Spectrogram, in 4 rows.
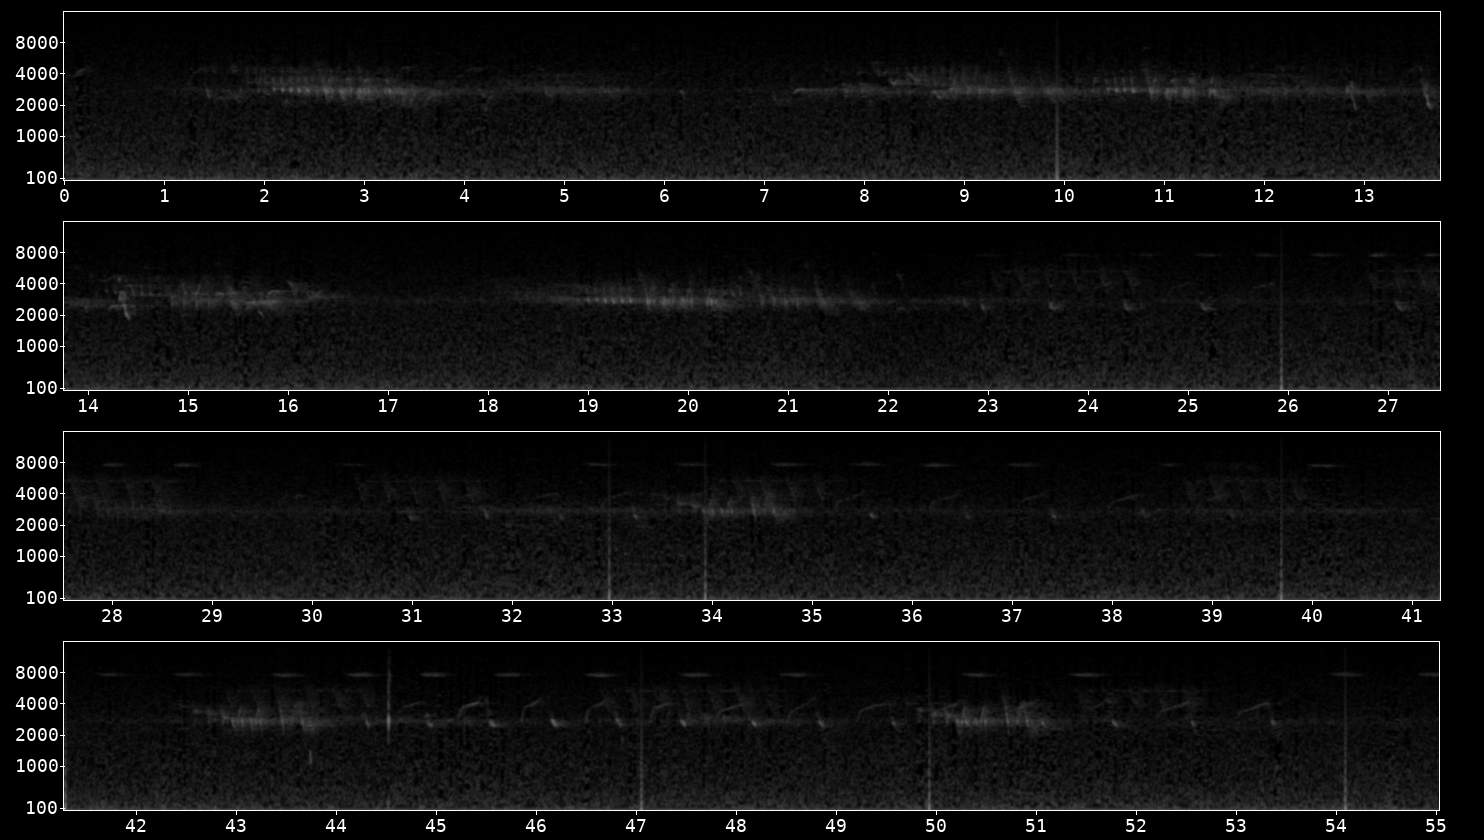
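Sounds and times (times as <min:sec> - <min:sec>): steady background hiss: 0:00.0 - 0:55.0.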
